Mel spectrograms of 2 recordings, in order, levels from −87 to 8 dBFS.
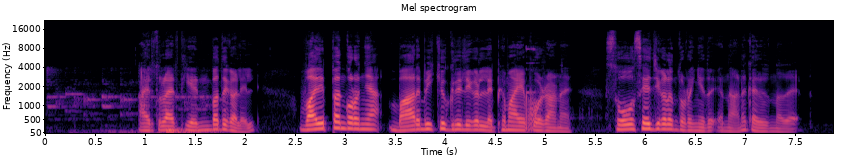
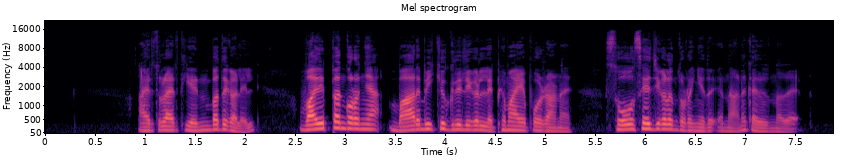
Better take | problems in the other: second | phone ringing; faint; from 0.5 to 1.5 s; peak 10 dB below the speech // clattering dishes; faint; at 5 s; peak 10 dB below the speech

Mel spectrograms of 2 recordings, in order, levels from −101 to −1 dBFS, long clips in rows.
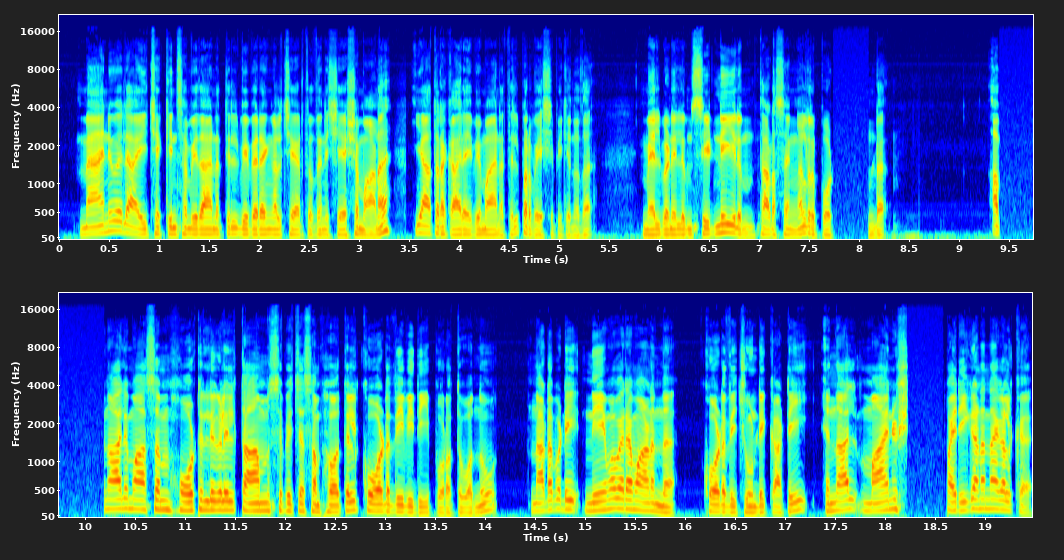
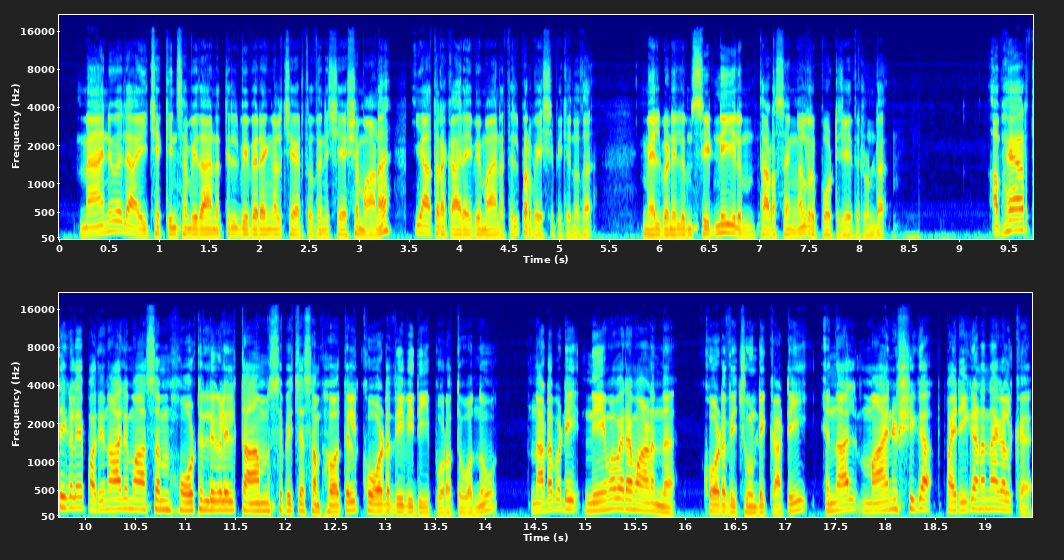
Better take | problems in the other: second | audio cutting out; at 8 s, at 9.5 s for 1 s and at 18 s

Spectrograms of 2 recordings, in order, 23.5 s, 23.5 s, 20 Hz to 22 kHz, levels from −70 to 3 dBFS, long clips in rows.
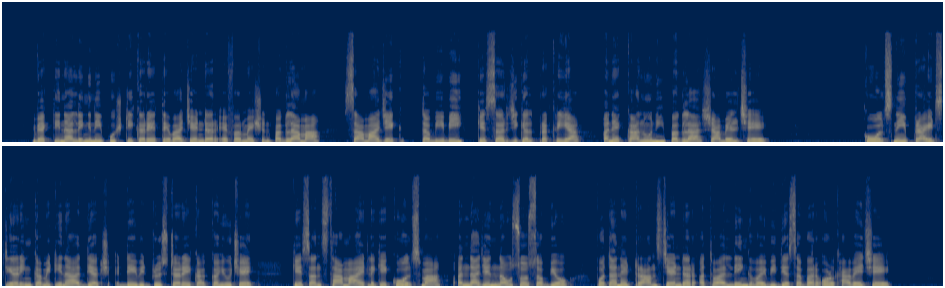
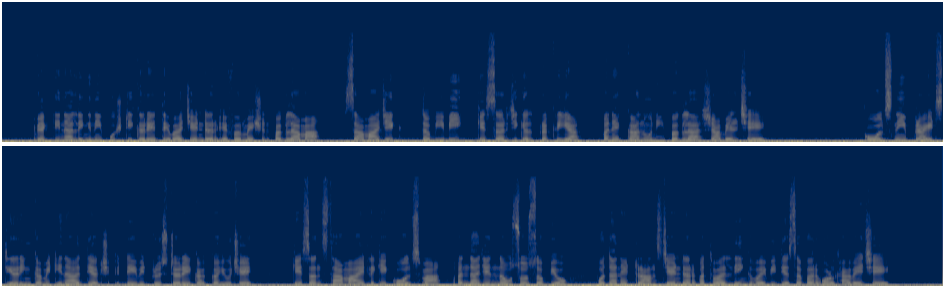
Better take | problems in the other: first | low rumble; loud; throughout; 8 dB below the speech

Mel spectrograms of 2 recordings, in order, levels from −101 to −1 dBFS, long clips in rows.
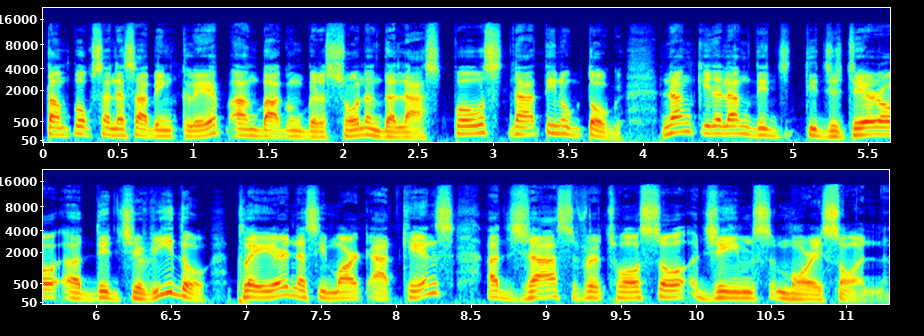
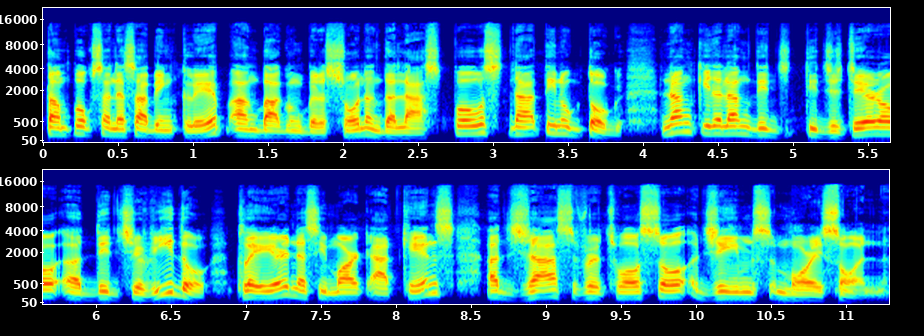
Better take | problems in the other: first | thin; somewhat; fading below 300 Hz

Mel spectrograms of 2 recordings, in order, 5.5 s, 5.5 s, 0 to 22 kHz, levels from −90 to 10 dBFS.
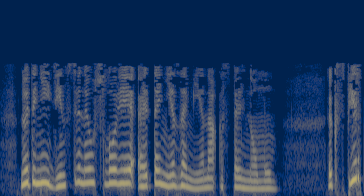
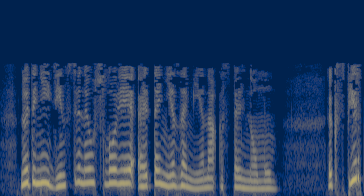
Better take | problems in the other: neither | garbled, watery; slightly; nothing above 5.5 kHz; the same in both

